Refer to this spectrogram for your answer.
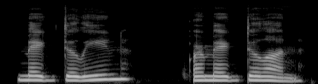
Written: Magdalene

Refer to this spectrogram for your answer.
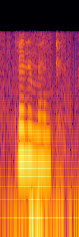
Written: liniment

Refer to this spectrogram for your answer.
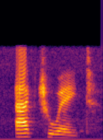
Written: actuate

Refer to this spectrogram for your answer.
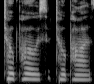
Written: topos

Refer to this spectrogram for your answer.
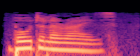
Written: bowdlerize

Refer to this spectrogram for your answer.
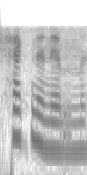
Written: teknonym

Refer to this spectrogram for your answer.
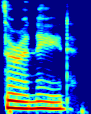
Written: serenade

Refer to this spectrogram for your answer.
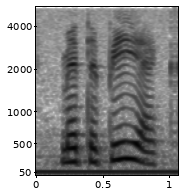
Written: mythopoeic

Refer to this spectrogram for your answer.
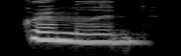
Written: gremlin

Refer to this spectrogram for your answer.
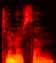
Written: timorsome

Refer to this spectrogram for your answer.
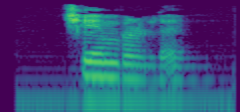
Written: chamberlain

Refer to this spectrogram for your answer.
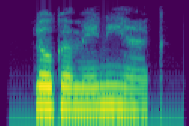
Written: logomaniac

